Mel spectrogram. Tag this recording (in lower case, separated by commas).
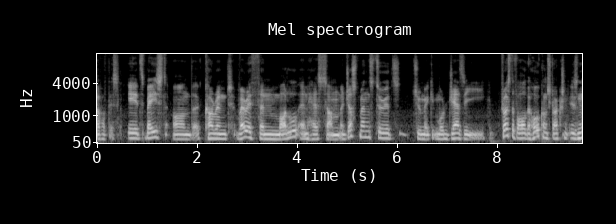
speech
